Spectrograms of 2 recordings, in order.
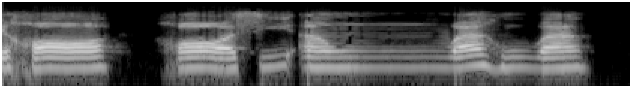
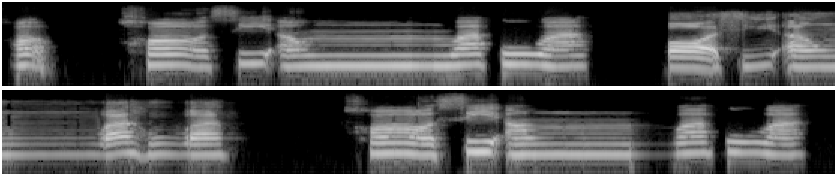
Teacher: you'll notice that we did stretch the ha for 2 counts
